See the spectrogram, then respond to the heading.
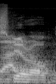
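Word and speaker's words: Spirou: When you said Spyro, I thought of the French comic. Which is pronounced Spiro.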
